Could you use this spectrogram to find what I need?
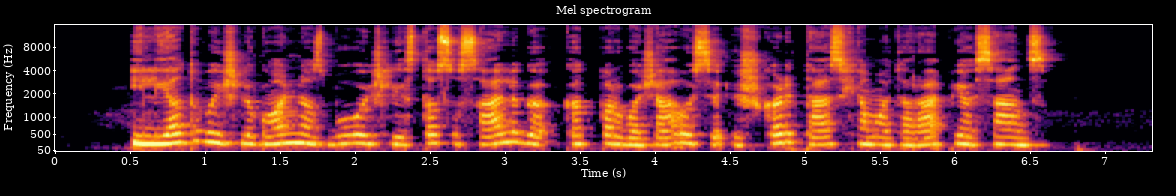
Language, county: Lithuanian, Vilnius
